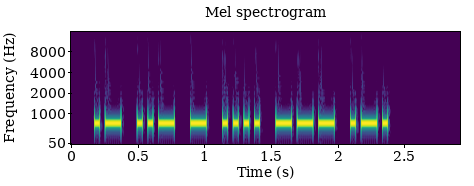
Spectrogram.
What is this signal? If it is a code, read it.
Morse code, heard as a keyed tone, about 30 wpm, 700 Hz. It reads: AUTHOR
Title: Sets of 4 Words - New Word Drill - 30wpm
